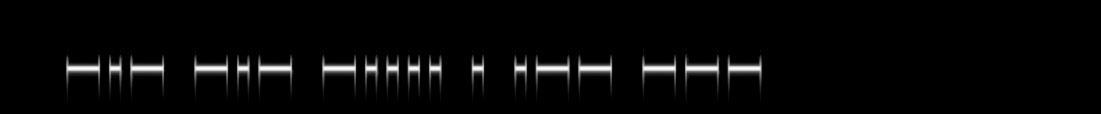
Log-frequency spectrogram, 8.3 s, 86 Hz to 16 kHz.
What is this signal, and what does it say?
Morse code, heard as a keyed tone, about 15 wpm, 700 Hz. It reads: KK6EWO
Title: USA Call Signs - 6 Characters - Repeated 2x - 15wpm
